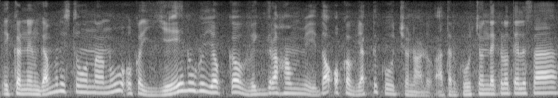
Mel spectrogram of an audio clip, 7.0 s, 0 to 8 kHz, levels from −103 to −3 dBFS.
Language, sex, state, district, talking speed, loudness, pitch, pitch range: Telugu, male, Andhra Pradesh, Manyam, 135 wpm, -19 LUFS, 150 Hz, 125-175 Hz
